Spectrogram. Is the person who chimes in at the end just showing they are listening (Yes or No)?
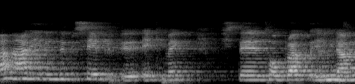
Yes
